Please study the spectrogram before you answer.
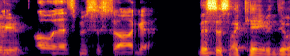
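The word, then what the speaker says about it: Mississauga: what is the first of all I can't pronounce it Miss Miss waga how do you pronounce the name of your oh that's Mrs Saga Mrs I can't even do it all what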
